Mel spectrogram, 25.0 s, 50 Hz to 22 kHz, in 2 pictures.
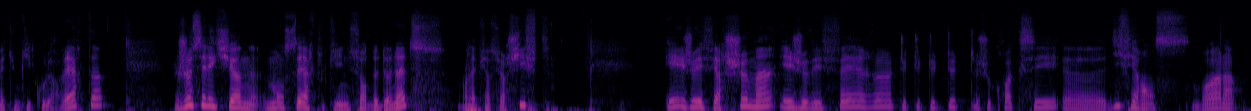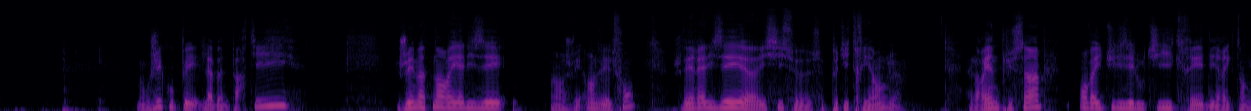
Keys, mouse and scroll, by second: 0.8 click, 5.0 shift+click, 7.0 click, 11.3 click, 13.1 KP_Subtract, 14.4 click, 15.4 click, 18.6 click.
